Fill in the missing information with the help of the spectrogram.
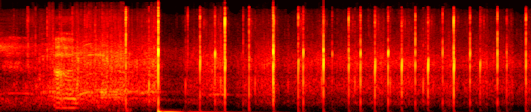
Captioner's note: cheering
